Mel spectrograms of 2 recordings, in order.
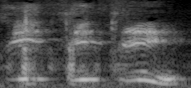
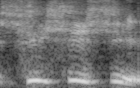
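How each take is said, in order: First: Very high, soft yeses through laughter; laughing mock yes. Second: High, louder, eager yeses. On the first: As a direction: laugh while mimicking the eager guest. Retelling the eager yes, laughing. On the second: Retold or imitated. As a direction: snap it back like a thrilled guest. Actor eagerly accepts invitation upstairs.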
